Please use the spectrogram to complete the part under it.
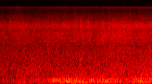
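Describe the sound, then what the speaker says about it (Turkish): Heavy rain and hail pounding down during a severe storm in Elazığ, a dense, loud, continuous roar of impacts with low thunder rumble underneath, steady throughout. "Elazığ'a dün dolu yağdı, bugün de yağdı."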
